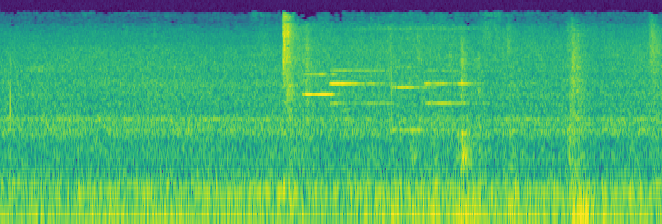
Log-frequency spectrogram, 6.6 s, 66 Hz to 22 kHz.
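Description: JR West 221 series electric train running: a steady low rumble of wheels on rail, with a couple of sharp clacks from rail joints and several brief high-pitched squeaks from the wheels around the middle.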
